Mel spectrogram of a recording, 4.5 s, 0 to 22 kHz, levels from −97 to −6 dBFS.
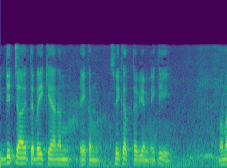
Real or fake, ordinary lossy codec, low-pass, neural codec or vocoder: fake; none; 7.2 kHz; codec, 16 kHz, 2 kbps, FunCodec, trained on LibriTTS, 25 frames a second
